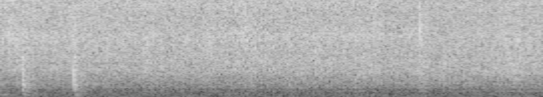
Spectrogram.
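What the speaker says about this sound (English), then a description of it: "I am going to add in our Conecuh smoked sausage. And just going to cook this all the way down until our ground beef is done all the way through." Conecuh smoked sausage and ground beef fry in a pan with a steady, soft sizzle, broken early on by a couple of faint clinks from stirring.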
